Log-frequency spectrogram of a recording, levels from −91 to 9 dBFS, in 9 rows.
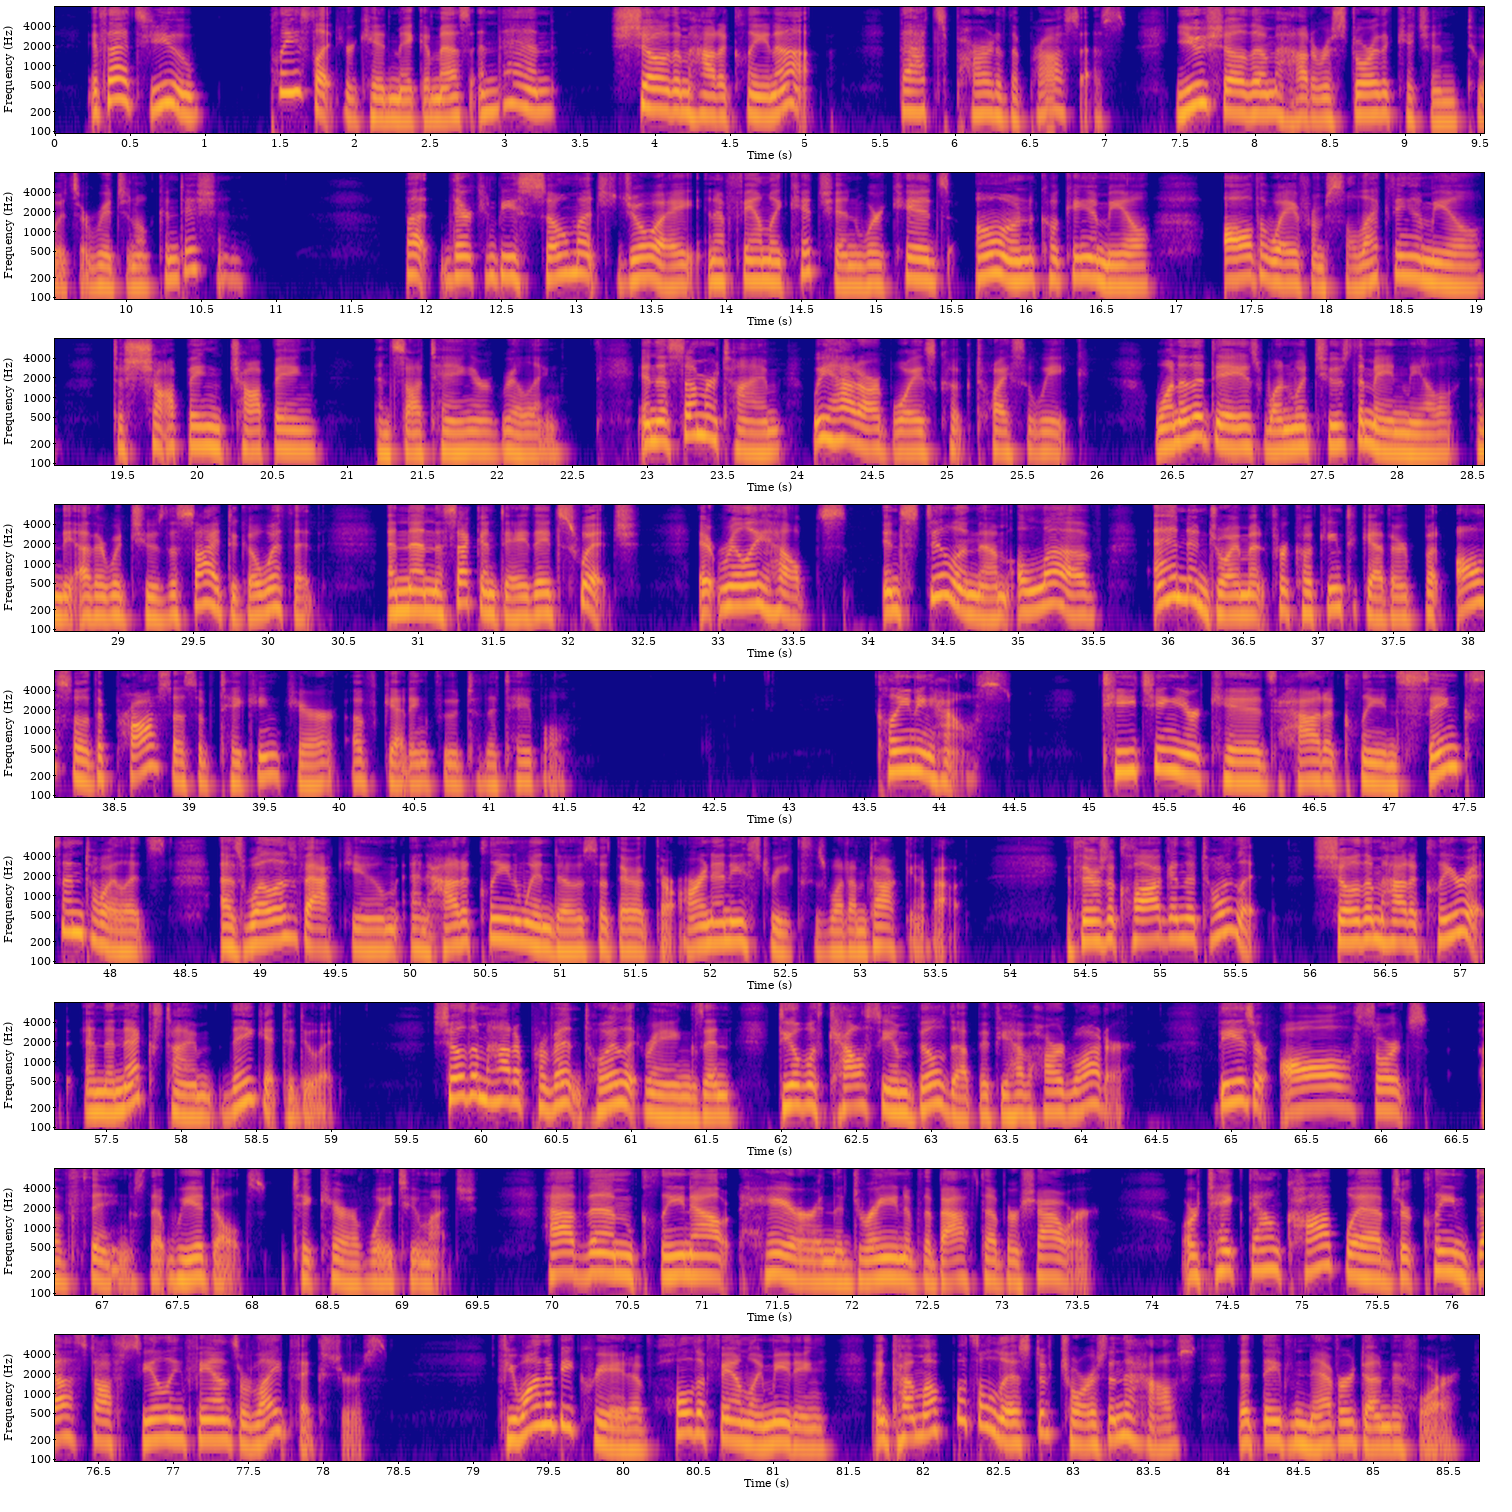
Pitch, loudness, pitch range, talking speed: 175 Hz, -18 LUFS, 155-205 Hz, 190 wpm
